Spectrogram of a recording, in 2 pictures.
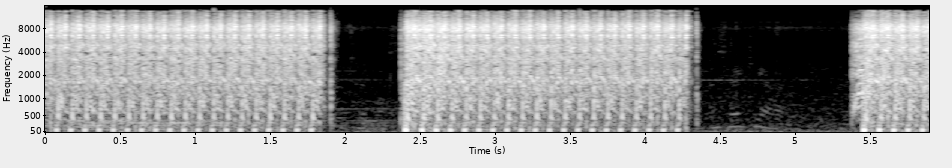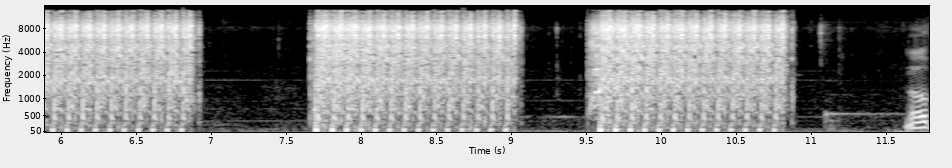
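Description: Airsoft gun fired in long full-auto bursts during a woodland airsoft match, five loud sustained strings of rapid shots separated by short pauses, close to the listener.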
